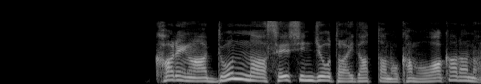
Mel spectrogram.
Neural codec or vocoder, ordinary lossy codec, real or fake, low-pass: codec, 16 kHz, 1 kbps, X-Codec, WavLM features, trained on Multilingual LibriSpeech; none; fake; none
